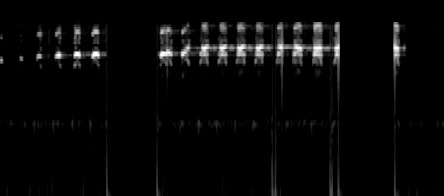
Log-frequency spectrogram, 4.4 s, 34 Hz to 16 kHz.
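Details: Female osprey begging for fish at a Loch Arkaig nest, Arkaig Community Forest, 13 July 2020, early morning, as a chick eats a trout: loud runs of quick, piercing whistled chirps, about a dozen in a row, with background hum.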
